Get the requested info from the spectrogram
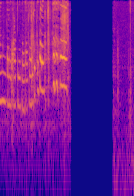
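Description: A very high-pitched voice talking, with a pitch far above an ordinary speaking voice, that stops abruptly about halfway through.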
